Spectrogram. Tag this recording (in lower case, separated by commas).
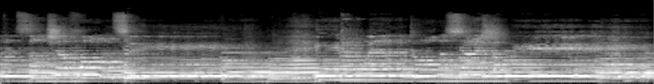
vocal music, music, singing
